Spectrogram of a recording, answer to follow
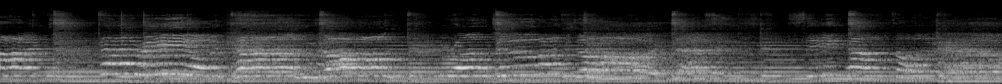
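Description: A woman singing a Christian song solo into a microphone, holding long notes in phrases over a musical accompaniment.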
